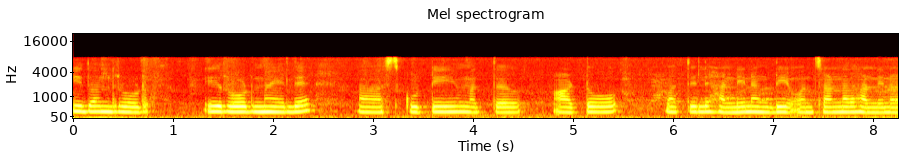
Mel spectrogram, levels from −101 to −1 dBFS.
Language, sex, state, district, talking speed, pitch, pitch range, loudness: Kannada, female, Karnataka, Dharwad, 115 wpm, 220 Hz, 210-225 Hz, -16 LUFS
